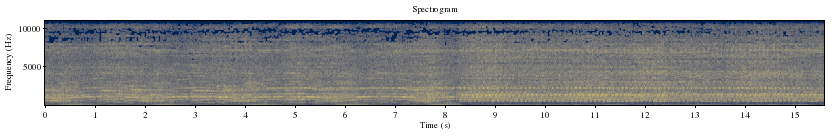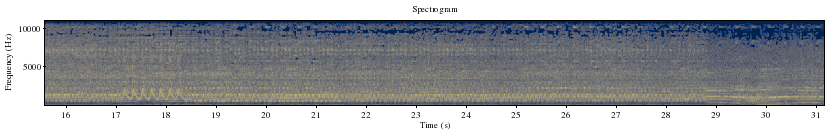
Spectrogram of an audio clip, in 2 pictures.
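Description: Siren-style electronic effects played at high volume through horn-loudspeaker DJ rigs. For the first eight seconds a rising-and-falling wail repeats about once a second, each with a dropping bass note beneath. Then a steady, fast-warbling tone runs over bass, with a brief burst of rapid ticks in the middle, and the wail comes back near the end.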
